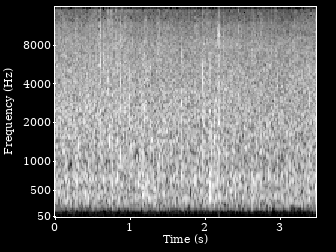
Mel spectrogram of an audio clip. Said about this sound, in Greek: Πιάνει βροχή και ανησυχώ μη γίνει μουσκημα.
